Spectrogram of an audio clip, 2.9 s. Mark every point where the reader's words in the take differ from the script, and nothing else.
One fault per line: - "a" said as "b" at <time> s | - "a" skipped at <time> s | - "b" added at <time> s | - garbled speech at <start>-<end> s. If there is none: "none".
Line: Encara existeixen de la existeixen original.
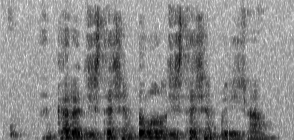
none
